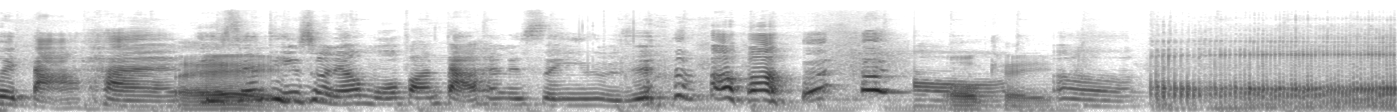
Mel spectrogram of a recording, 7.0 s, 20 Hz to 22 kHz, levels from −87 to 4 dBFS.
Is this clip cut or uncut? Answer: cut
